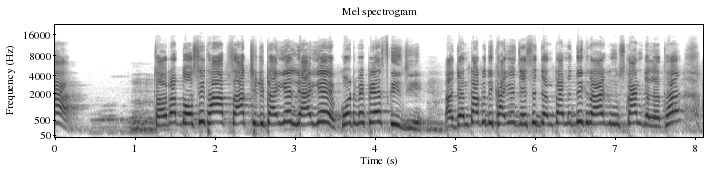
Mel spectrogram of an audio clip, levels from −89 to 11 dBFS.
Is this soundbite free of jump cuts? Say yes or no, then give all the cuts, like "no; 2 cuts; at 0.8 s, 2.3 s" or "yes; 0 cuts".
yes; 0 cuts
